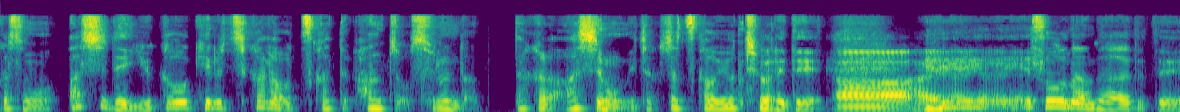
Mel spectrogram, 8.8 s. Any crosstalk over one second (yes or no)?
yes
